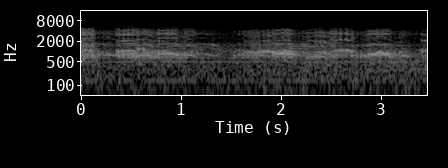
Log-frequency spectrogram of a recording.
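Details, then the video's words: Common cranes passing overhead at an Estonian crane camera, 27 September 2017, 19:26; softer, more distant rolling trumpet calls repeated roughly every half second, several birds calling together over a quiet background. "Cranes flying over"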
